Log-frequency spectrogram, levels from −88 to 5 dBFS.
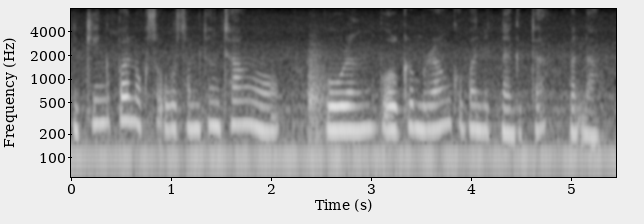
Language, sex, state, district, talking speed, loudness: Garo, female, Meghalaya, South Garo Hills, 75 wpm, -16 LUFS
